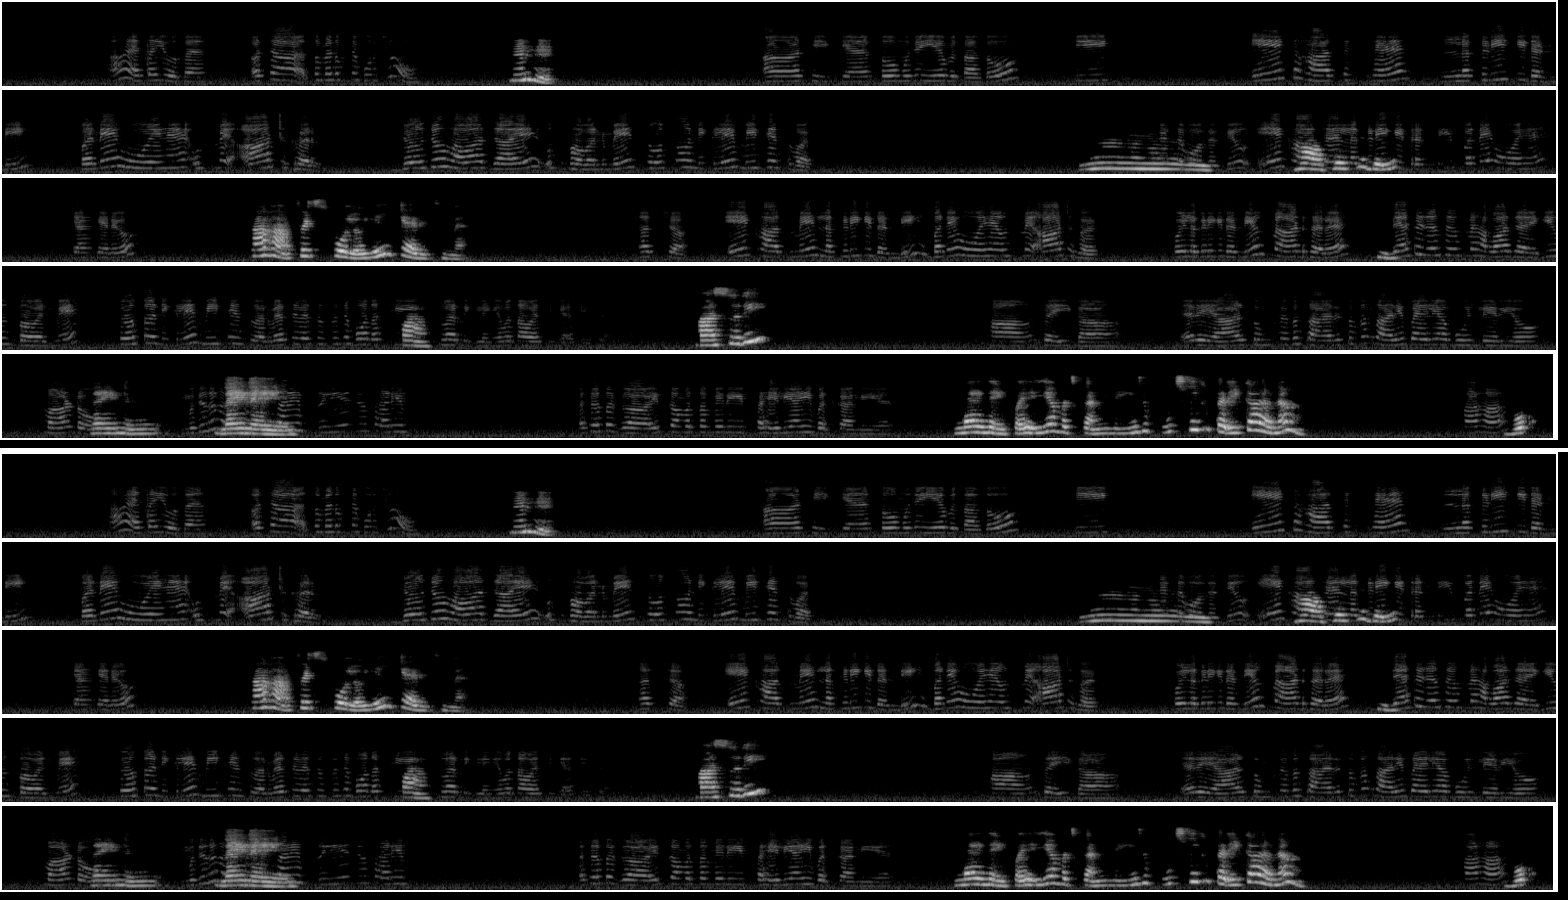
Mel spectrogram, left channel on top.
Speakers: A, on the left; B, on the left.
A: हाँ ऐसा ही होता है अच्छा तो मैं तुमसे पूछूं
B: हम्म हम्म
A: आ ठीक है तो मुझे ये बता दो कि एक हाथ है लकड़ी की डंडी बने हुए हैं उसमें आठ घर जो जो हवा जाए उस भवन में तो तो निकले मीठे स्वर
B: हम्म,
A: फिर से बोल देती हूँ एक हाथ
B: हाँ
A: है
B: फिर
A: लकड़ी
B: से बोलो
A: की डंडी बने हुए हैं क्या कह रहे हो
B: हाँ हाँ फिर से बोलो यही कह रही थी मैं
A: अच्छा एक हाथ में लकड़ी की डंडी बने हुए हैं उसमें आठ घर कोई लकड़ी की डंडी है उसमें 8 घर हैं।
B: हम्म,
A: जैसे-जैसे उसमें हवा जाएगी उस भवन में, तो-तो निकले मीठे स्वर, वैसे-वैसे उसमें से बहुत अच्छी
B: हाँ
A: स्वर निकलेंगे। बताओ ऐसी क्या चीज़ है?
B: बांसुरी
A: हाँ, सही कहा। अरे यार, तुमसे तो सारे तुम तो सारी पहेलियाँ बूझ ले रही हो। स्मार्ट हो।
B: नहीं नहीं
A: मुझे तो
B: नहीं
A: लगा था
B: नहीं
A: कि ये सारी ये जो सारी अच्छा तो अ, इसका मतलब मेरी पहेलियाँ ही बचकानी है।
B: नहीं नहीं पहेलियां बचकानी नहीं है जो पूछने का तरीका है ना
A: हाँ, हाँ।
B: वो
